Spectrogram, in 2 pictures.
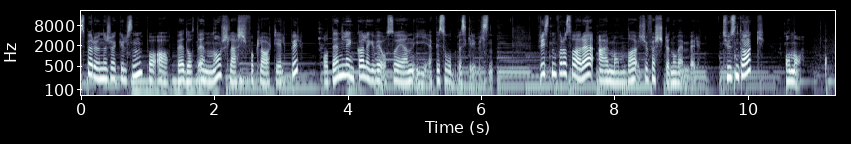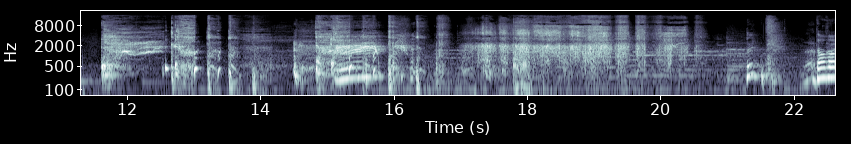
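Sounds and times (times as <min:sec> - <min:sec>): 
speech: 0:00.0 - 0:11.8, 0:15.2 - 0:16.4, 0:22.3 - 0:22.6
throat clearing: 0:11.6 - 0:16.8, 0:21.5 - 0:21.9
several people coughing: 0:11.6 - 0:19.6.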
